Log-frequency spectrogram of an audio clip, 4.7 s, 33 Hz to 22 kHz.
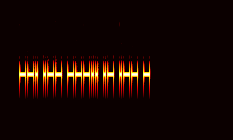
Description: Morse code, heard as a keyed tone, about 30 wpm, 700 Hz. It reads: GW8AWT
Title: DXCC-100 Call Signs - 6 Characters - 30wpm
